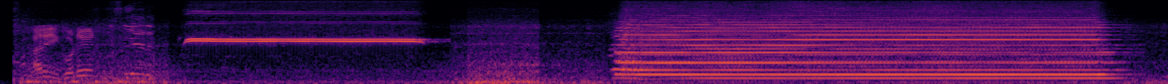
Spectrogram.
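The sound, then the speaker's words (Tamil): A train in northern Sri Lanka setting off on its trial journey toward Jaffna: a steady, shrill whistle blast lasting a couple of seconds, then a pause and a long, loud, rich horn blast, with rumbling noise underneath. “ஒரு கால் நூற்றாண்டு கால பகுதிக்கு பின்னர் யாழ்ப்பாணத்தை நோக்கி இந்த ரயில் வண்டி தனது பரிச்சார்த்த பயணத்தை ஆரம்பிக்கின்றது.”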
